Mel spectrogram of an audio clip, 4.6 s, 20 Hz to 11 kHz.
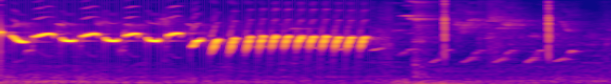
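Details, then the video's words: White-rumped shama singing to provoke a rival: a wavering whistled phrase, then a fast rattling series of rising notes, followed by quieter chips and clicks against a low background hum. "5 DETIK DI PAGI HARI SIAP BIKIN MURAI LAWAN AUTO NARUNG & GACOR SEKETIKA"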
